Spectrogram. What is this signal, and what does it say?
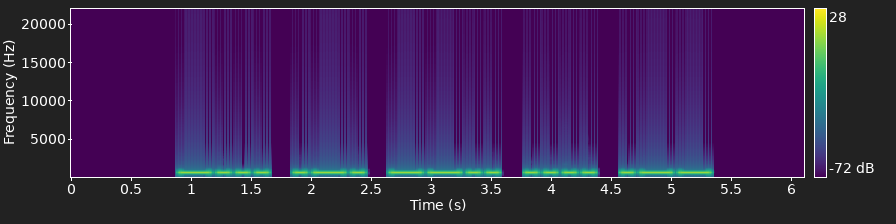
Morse code, heard as a keyed tone, about 15 wpm, 700 Hz. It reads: BRZHW
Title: Code Groups - 5 Letters - 15wpm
